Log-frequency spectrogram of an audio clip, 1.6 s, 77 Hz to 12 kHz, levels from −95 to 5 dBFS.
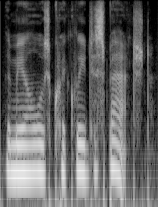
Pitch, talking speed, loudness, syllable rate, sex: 175 Hz, 190 wpm, -15 LUFS, 5.3 syllables/s, female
